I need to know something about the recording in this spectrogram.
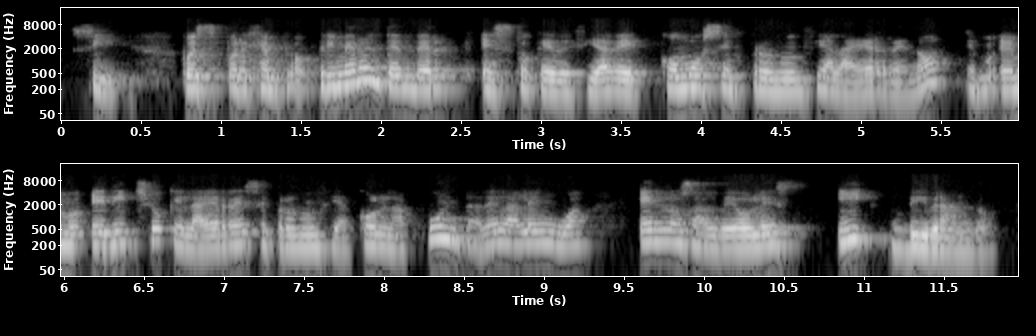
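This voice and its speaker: A woman's voice: medium pitch, moderate pace, few pauses, warm tone. A woman patiently explaining speech development in an interview, sometimes demonstrating sounds aloud. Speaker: speech therapist guest. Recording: dull lo-fi audio.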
